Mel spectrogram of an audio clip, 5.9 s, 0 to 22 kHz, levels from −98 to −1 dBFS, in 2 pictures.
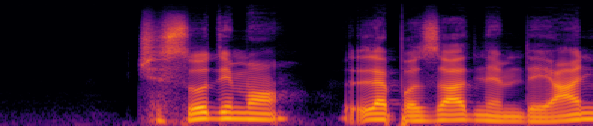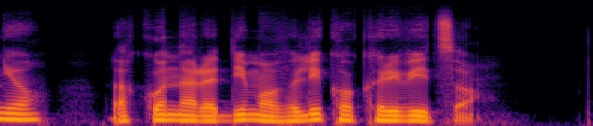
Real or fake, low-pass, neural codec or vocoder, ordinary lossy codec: fake; 19.8 kHz; autoencoder, 48 kHz, 128 numbers a frame, DAC-VAE, trained on Japanese speech; none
